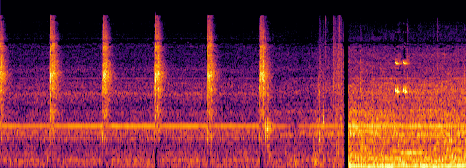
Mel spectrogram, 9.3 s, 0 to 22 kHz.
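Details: Shockwave therapy (SW5S) session, device applied with gel to the legs/feet region: sharp, regular clicking pulses about one per second over a steady hum, then a louder change in room noise.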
